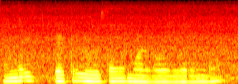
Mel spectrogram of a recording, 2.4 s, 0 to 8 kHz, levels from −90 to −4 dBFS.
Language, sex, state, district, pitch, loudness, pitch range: Kannada, male, Karnataka, Koppal, 115 Hz, -16 LUFS, 105-120 Hz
